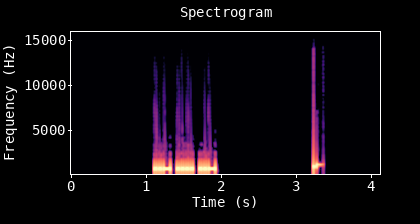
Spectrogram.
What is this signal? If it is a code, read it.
Morse code, heard as a keyed tone, about 40 wpm, 700 Hz. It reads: UHU
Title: Three Challenging Letter-Number Combinations 40wpm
